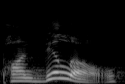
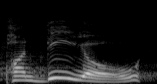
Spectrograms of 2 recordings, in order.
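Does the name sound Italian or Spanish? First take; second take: Italian; Spanish. First: It is said with an Italian pronunciation. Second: It is said with a Spanish pronunciation. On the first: The speaker calls it right. "now that's Italiano" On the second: The speaker calls it wrong. "could pass for Spanish"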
